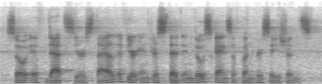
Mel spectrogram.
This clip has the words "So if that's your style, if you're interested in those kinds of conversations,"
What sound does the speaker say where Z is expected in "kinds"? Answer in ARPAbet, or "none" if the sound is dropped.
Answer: S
